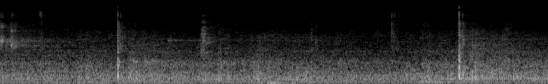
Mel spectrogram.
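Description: Tennis balls struck by rackets and bouncing on a hard court during a warm-up rally: about five sharp pops, the loudest about a second in and near the end, over a steady murmur of the arena.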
